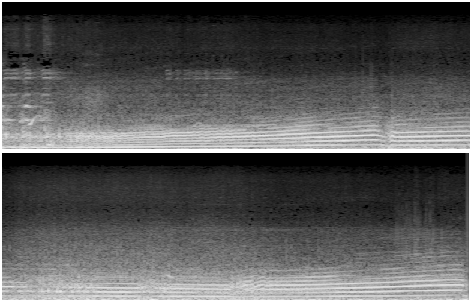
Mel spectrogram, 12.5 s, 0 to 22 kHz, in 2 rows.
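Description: Kawasaki Z900's inline-four engine accelerating: its pitch climbs steadily, dips sharply at a gear change about five seconds in, then climbs again, with a second short dip shortly before the end and a final rise.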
